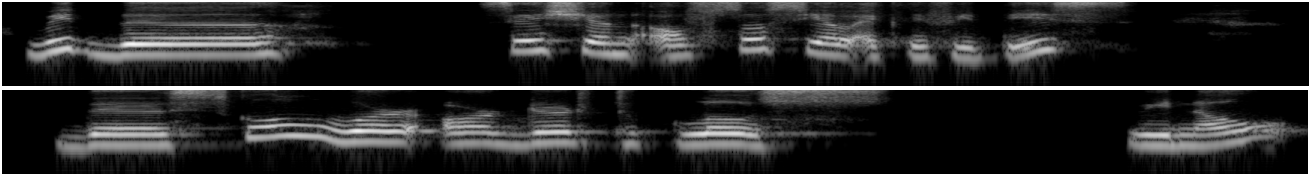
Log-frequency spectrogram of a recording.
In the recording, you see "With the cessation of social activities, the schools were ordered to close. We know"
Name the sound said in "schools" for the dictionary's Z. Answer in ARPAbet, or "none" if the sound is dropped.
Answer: none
